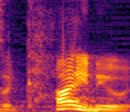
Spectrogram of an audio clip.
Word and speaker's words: Akainu: That yes, technically separately they're Aka and Inu, but in Japan when you put them together, you drop it as a Kainu. It's like saying Des instead of Desu.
